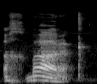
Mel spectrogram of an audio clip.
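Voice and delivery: akhbarak with throaty kh, ending in a light k; model word akhbarak. Shown as a demonstration. Teacher models akhbarak for students to repeat. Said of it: "end it with the kaf".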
